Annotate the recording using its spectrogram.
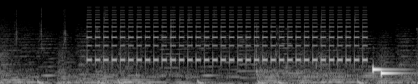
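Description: Game music with a countdown timer's rapid, steady electronic beeping, like an alarm clock, starting about a second in. Near the end the beeping stops with a short, loud falling chime as the timer runs out.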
